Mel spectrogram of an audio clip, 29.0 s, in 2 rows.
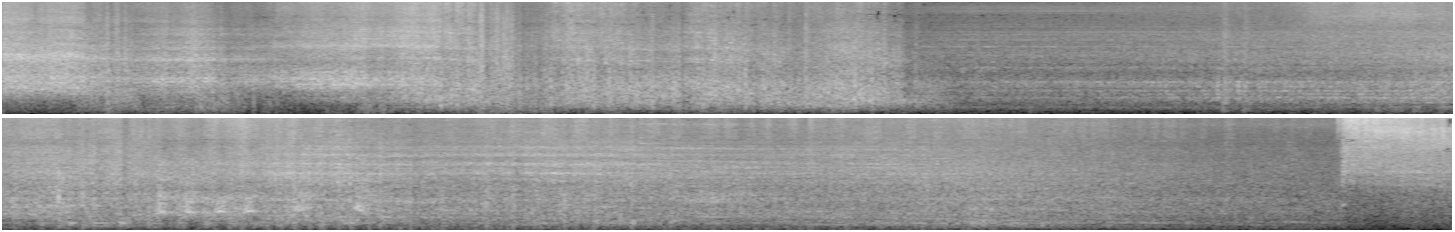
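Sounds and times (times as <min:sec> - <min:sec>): train wheels rushing on rails: 0:00.0 - 0:29.0
clickety-clack over rail joints: 0:03.4 - 0:09.4, 0:12.1 - 0:12.7, 0:14.6 - 0:25.6.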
